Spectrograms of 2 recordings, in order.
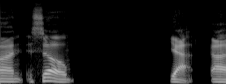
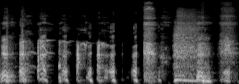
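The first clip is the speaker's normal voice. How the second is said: high laugh; 9 semitones higher than usual. Real, not acted. Laughing at own retelling.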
